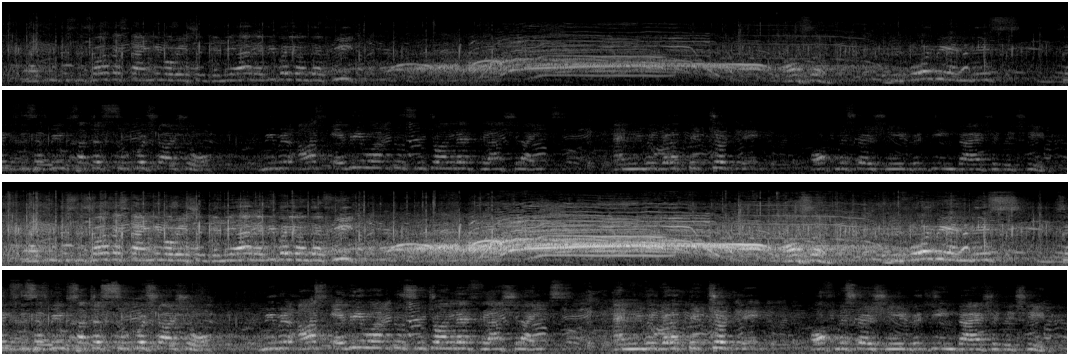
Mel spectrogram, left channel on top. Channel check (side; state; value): left; quieter; 16.1 dB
